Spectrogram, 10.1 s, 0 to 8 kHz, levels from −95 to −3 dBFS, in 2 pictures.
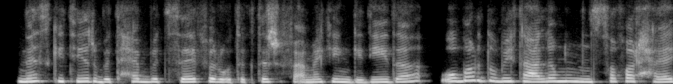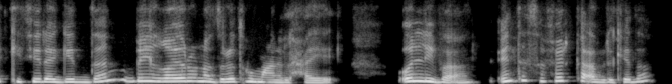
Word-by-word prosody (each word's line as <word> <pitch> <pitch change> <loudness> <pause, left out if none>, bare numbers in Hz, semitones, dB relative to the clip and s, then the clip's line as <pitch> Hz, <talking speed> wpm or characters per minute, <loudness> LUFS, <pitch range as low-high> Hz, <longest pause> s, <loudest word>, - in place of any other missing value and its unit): ناس 300 +4 +2
كتير 290 -2 0
بتحب 255 +1 -1
تسافر 260 0 0
وتكتشف 245 +3 -3
أماكن 245 +2 0
جديدة، 240 +8 -2
وبرضو 345 -1 +2
بيتعلموا 295 0 +3
من 280 - +3
السفر 285 +4 -2
حاجات 265 0 -2
كتيرة 260 0 0
جدًا، 245 +4 0 0.2
بيغيَّروا 310 -1 +3
نظرتهم 265 -2 +1
عن 215 -2 -3
الحياة، 200 -1 -4 0.5
قُل 315 +2 +5
لي 290 - +5
بقى 210 -3 -2 0.2
أنت 335 +5 +1
سافرت 340 -1 -3
قبل 220 -2 -1
كده؟ 245 - -3
270 Hz, 150 wpm, -24 LUFS, 245-300 Hz, 0.5 s, قُل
